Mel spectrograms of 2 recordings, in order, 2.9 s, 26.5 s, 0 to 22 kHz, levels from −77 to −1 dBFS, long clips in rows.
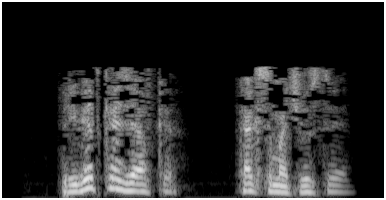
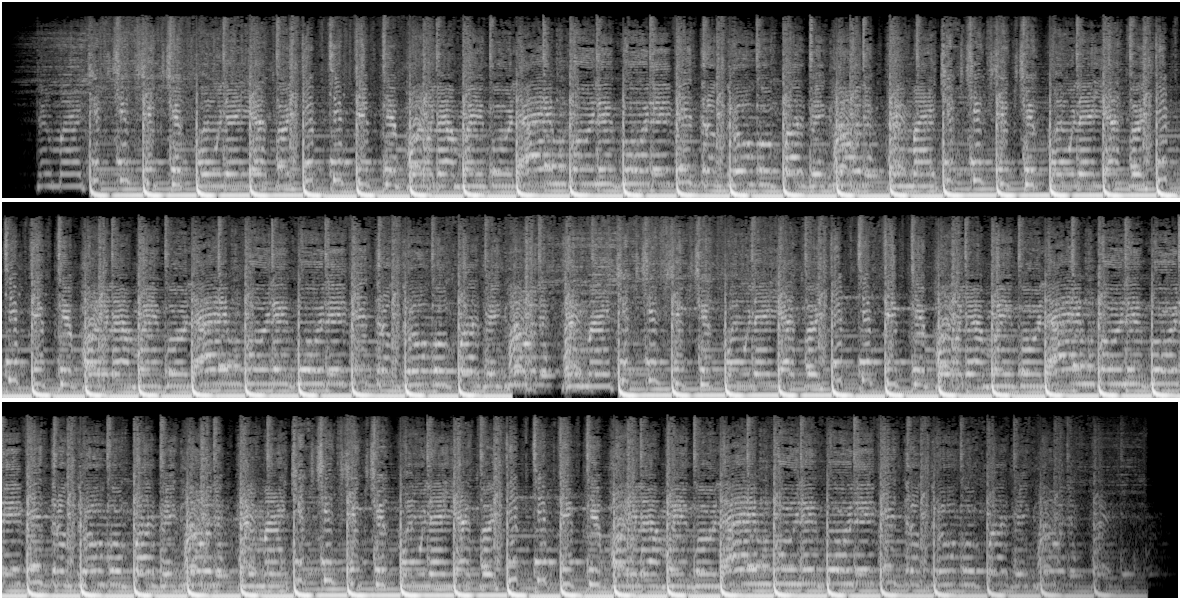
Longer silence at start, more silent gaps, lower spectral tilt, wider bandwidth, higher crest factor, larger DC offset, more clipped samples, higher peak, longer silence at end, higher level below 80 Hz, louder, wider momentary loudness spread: first, 0.45 s vs 0.25 s; neither; first, -9.5 dB/octave vs -4.5 dB/octave; second, 5.8 kHz vs 17 kHz; first, 18 dB vs 12 dB; neither; neither; about the same, -2 dBFS vs 0 dBFS; about the same, 0.3 s vs 0.25 s; second, -50 dBFS vs -14 dBFS; second, -18 LUFS vs -13 LUFS; first, 16 LU vs 3 LU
